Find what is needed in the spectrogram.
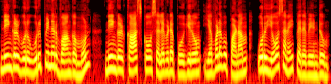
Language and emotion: Tamil, neutral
